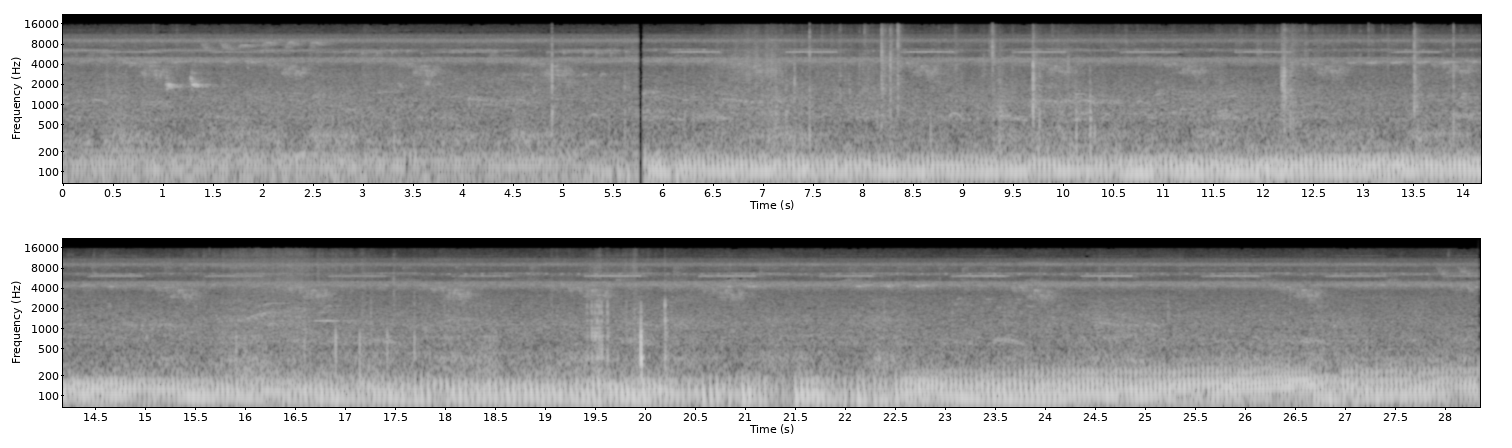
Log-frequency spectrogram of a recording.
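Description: Insect chorus: a steady high buzz with a high pulsing trill repeating about once a second, and short falling calls about once a second over it. A low rumble comes in about six seconds in and carries on underneath.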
